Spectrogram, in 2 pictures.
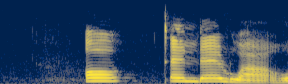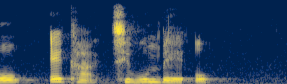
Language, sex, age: Venda, female, 21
